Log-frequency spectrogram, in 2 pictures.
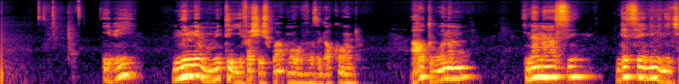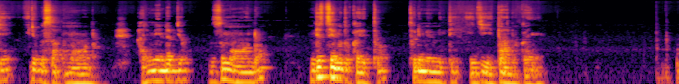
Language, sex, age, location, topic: Kinyarwanda, male, 18-24, Huye, health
